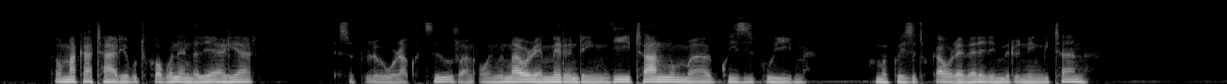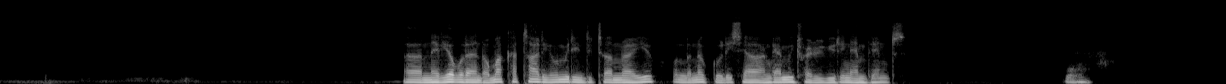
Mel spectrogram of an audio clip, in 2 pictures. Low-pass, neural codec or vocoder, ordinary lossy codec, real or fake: 7.2 kHz; codec, 16 kHz, 1 kbps, X-Codec, HuBERT features, trained on LibriSpeech; Opus, 16 kbps; fake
